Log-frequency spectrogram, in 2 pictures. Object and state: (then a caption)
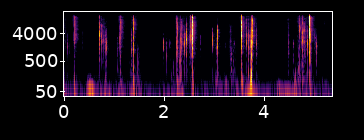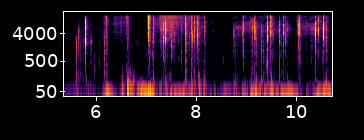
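Crinkled plastic packet. A small plastic Blu-Tack pouch is crinkled, flattened and rubbed with fingertips and long nails. Sharp, bright crinkles come in quick, separate bursts and later merge into denser, sustained rustling. The sound is crisp and dry, with almost no ring after each crackle.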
